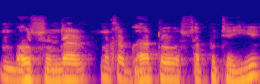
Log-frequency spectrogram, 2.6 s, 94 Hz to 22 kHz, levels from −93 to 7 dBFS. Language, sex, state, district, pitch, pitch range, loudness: Hindi, male, Uttar Pradesh, Gorakhpur, 125 Hz, 120-135 Hz, -18 LUFS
